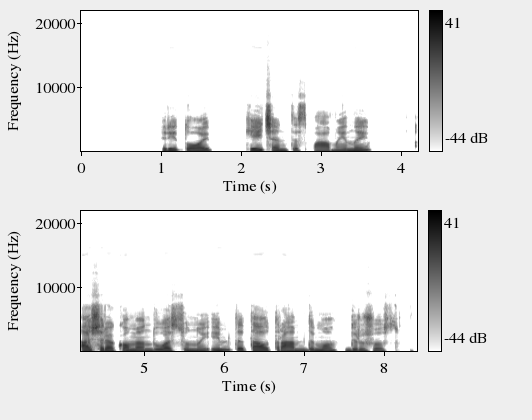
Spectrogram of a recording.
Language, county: Lithuanian, Šiauliai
